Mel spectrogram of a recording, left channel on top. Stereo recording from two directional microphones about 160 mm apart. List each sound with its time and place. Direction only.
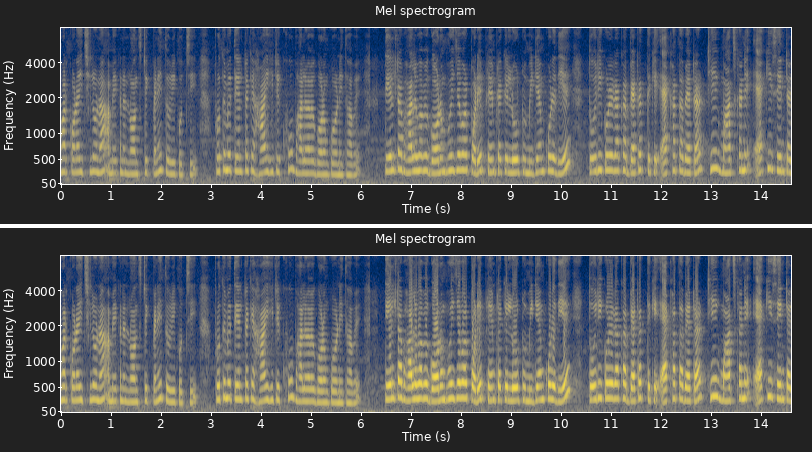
0.0 s a woman's voice: 25° right (ahead or behind)
6.5 s speech: 10° right (ahead or behind)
